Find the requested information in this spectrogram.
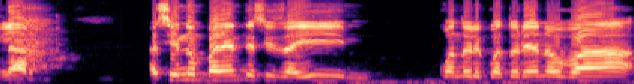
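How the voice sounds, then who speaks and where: A man's high-pitched, bright and sharp voice, animated in tone, at a moderate pace. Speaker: podcast host. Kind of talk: casual chat.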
